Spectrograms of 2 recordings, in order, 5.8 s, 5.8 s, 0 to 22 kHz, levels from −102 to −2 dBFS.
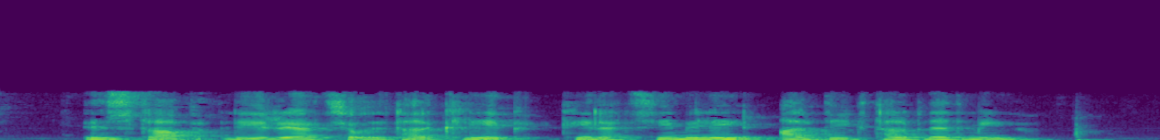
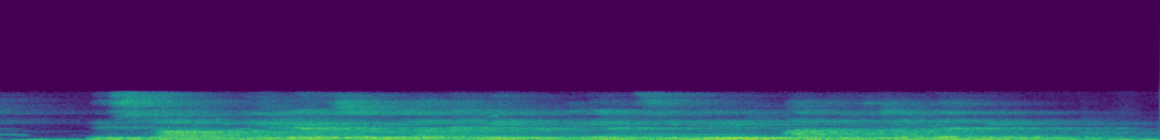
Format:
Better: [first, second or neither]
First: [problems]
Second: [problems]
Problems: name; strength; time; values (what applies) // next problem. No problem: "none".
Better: first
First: none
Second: background sound (Meow); 8 dB below the speech // room echo; dies away in 2.2 s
